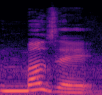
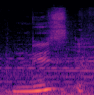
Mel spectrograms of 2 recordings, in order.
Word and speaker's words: Morza: Not Mose, not Mose or Mazi. No, Muz.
